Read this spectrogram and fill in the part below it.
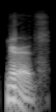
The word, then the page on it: nerve: American English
